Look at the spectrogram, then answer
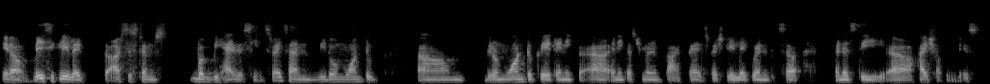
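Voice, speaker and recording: A man speaks in a flat, gravelly voice, hesitating with fillers and often adding "right?". The audio is a little dull. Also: lowish voice, quick pace. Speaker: panel speaker. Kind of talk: casual work talk.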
